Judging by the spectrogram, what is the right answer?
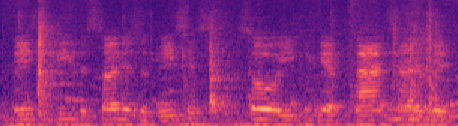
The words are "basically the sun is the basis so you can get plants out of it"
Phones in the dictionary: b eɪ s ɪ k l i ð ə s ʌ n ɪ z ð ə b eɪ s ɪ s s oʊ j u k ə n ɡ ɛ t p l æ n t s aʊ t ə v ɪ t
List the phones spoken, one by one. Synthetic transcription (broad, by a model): b eɪ s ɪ k l i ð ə s ʌ n ɪ z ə b eɪ s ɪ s s oʊ j u k ə n ɡ ɛ t p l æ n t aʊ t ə b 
